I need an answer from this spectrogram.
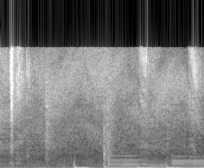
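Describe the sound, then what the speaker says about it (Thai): A Maresca Black Snail Facial Watery Mist bottle is pumped in a few short sprays. Its soft hisses sit among clicks of the pump and faint handling noise. "เราฉีดสเปรย์น้ำแรกค่ะอันนี้ของ Maresca นะคะ Black Snail Facial Watery Mist ค่ะ"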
